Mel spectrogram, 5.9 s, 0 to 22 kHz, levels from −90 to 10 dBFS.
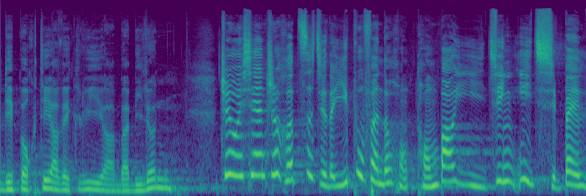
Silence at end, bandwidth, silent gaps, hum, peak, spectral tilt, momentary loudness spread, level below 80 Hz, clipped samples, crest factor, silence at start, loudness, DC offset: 0 s; 18 kHz; none; none; -4 dBFS; -4.5 dB/octave; 7 LU; -52 dBFS; under 0.1%; 16 dB; 0 s; -20 LUFS; under 0.1%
